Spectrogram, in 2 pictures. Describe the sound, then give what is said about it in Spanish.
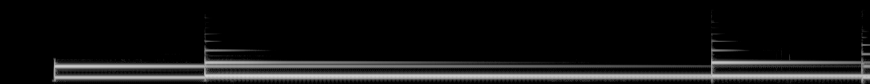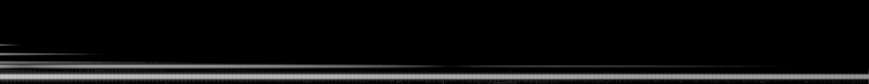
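A quartz singing bowl rings with a pure, sustained tone, struck afresh several times so each new strike layers over the long, slowly fading hum. No voices, just the resonance. “Tanto te he hablado de los cuencos que quiero despedirme con un fragmento de cómo se escucha un cuenco de cuarzo.”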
